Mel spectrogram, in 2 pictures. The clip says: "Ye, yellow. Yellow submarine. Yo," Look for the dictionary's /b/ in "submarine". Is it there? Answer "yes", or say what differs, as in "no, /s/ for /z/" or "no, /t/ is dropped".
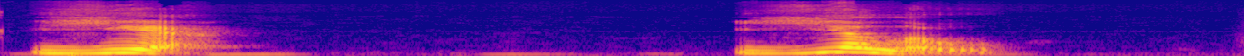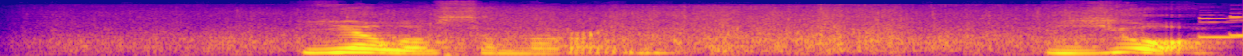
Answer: no, /b/ is dropped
